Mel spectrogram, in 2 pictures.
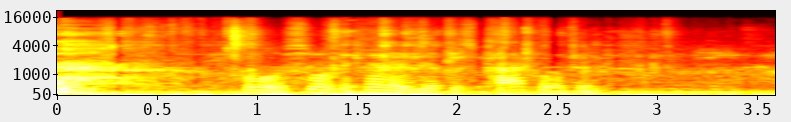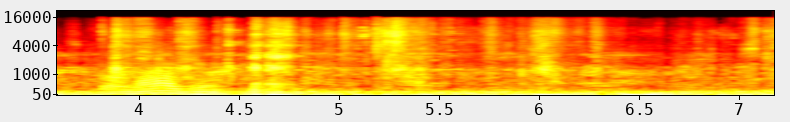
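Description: Foil card packs crinkle and tear as hands open them.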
